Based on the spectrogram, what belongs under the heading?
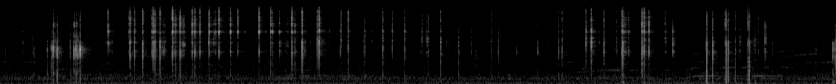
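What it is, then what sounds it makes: Plastic stapler with metal parts. Long manicured nails tap and handle a small, hollow yellow plastic stapler with a metal staple mechanism, opening it to expose the metal inside. Dozens of quick, dry, high-pitched clicks and taps come in irregular bursts, with faint scratchy handling between them. Each tap stops dead with no ring, all against a quiet background.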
